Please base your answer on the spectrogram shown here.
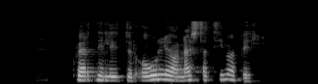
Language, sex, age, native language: Icelandic, female, 40-49, Icelandic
